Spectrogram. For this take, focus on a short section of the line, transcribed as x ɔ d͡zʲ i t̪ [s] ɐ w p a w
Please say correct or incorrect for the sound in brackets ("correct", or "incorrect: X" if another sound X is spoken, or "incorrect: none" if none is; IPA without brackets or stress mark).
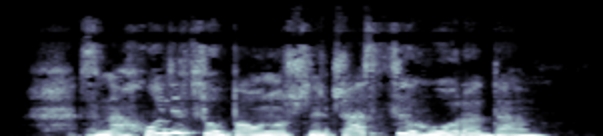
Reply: incorrect: sː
